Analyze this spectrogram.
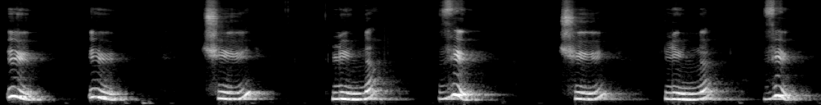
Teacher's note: a gente pronuncia quase como se fosse um I, ao invés de pronunciar um u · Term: U biquinho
